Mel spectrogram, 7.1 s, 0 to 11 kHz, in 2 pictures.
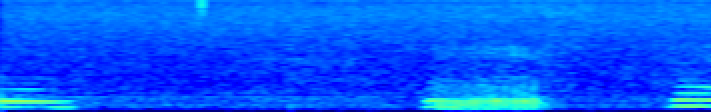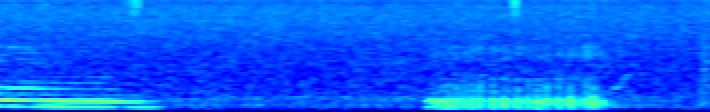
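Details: Quiet, low rumbling breath sounds about every 3 seconds, alternating with a tonal hum; soft snoring.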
